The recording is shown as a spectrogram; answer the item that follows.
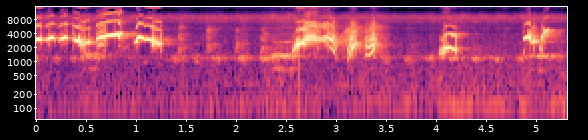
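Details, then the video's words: White-rumped shama, tail spread, singing in a way said to spark song in other shamas; a phrase of clear whistles, then a loud harsh buzzy burst and scattered single notes, quiet background. "burung kacer gacor buka ekor sekali bunyi langsung bisa merangsang kacerlain gacor"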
